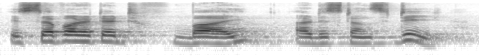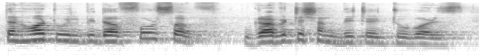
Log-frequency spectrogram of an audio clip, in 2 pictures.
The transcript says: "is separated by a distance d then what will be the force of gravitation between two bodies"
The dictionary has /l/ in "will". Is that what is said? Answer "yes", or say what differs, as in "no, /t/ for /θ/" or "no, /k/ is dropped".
yes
